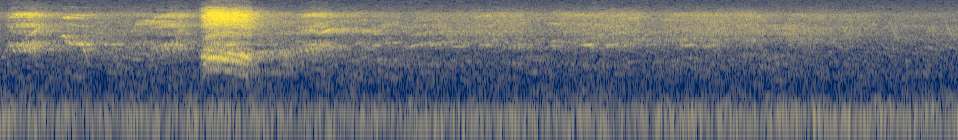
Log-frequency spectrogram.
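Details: House crow, also called grey-necked crow, recorded in Pakistan: one short harsh caw about a second in, then only a steady low rumble and hiss of background noise for the rest.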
